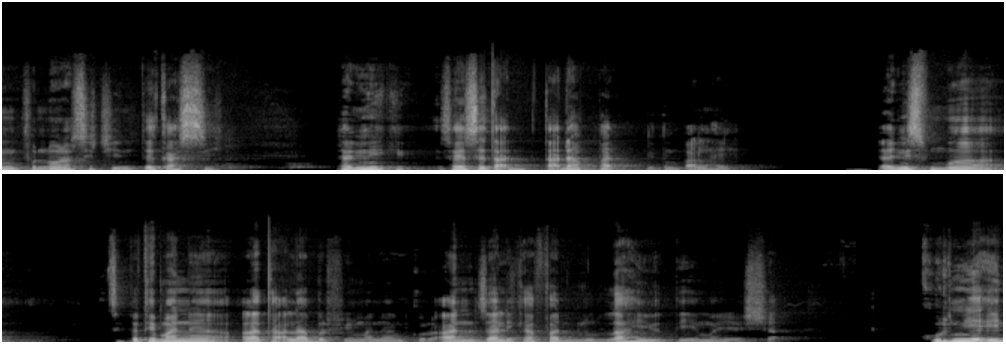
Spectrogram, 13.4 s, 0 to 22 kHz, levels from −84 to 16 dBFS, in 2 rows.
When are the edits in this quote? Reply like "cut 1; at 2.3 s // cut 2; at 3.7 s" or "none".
none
